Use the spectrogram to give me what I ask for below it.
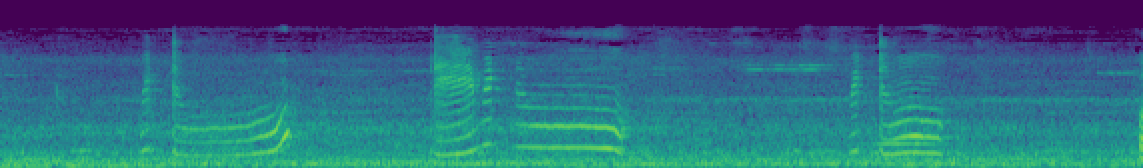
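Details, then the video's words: Talking parrot producing a series of tonal, harmonic calls, some sliding downward and others rising, spaced about a second apart, with a low steady background hum throughout. "Talking Parrot"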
